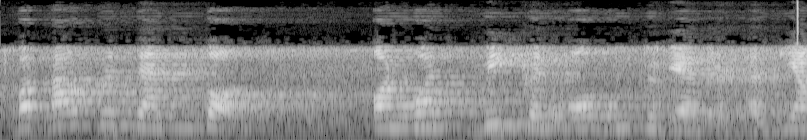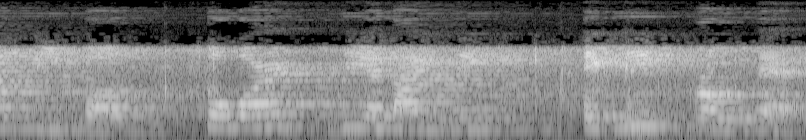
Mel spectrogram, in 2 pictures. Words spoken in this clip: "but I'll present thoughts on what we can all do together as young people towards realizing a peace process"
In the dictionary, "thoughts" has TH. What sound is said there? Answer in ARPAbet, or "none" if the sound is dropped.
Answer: S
